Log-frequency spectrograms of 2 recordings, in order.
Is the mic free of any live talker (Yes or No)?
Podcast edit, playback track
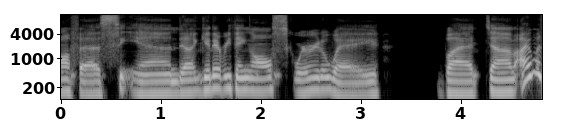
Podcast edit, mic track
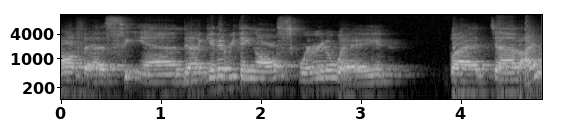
Yes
